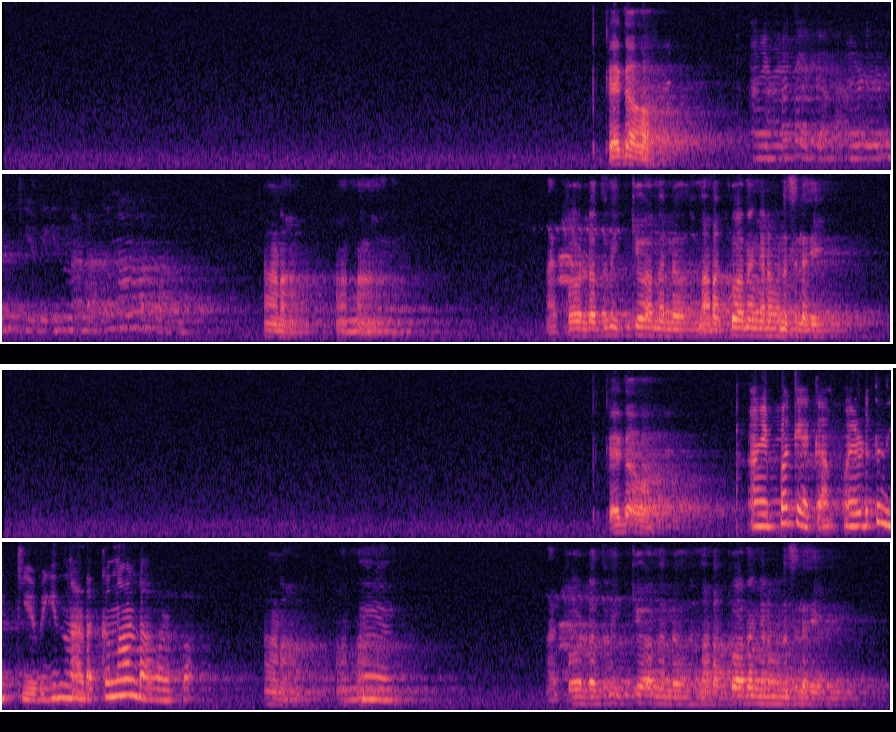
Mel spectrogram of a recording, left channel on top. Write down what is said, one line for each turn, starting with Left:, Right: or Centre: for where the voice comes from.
Left: കേക്കാവോ
Right: ആഹ് ഇപ്പ കേക്കാം. ഒരിടത്ത് നിക്ക് ഈ നടക്കുന്നോണ്ടാ കൊഴപ്പം
Left: ആണോ ആഹ് ആഹ്
Right: ഉം
Left: അതിപ്പൊ ഒരിടത്ത് നിക്കുവാന്നല്ലോ. നടക്കുവാന്ന് എങ്ങനെ മനസ്സിലായി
